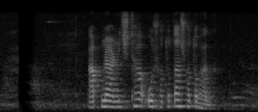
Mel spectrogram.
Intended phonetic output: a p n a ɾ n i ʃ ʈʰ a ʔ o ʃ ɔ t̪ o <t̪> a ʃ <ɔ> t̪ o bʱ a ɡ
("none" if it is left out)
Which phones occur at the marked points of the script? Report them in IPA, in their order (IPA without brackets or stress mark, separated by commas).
t̪, ɔ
